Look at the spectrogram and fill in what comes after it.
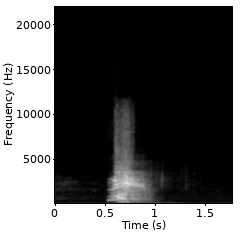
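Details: Person with a worsening cold, just woken in bed: a single sudden, explosive sneeze over a quiet hum; sneeze.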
